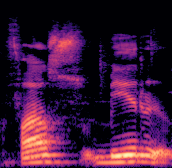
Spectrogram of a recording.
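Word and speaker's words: فاصبر: Pada surat Al-Ma'arij ayat 5 dibacanya bagaimana ra-nya? Tarqiq. Fasbir sabran jamila. Fasbir, ya, tipis, ya. Meskipun syaratnya mirip dengan yang di atas, tetapi karena di dalam dua kata tetap dibaca ra tarqiq.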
